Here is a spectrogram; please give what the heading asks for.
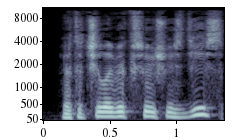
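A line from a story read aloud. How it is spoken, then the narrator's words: Trembling question. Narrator (Russian): спросила она дрожащим голосом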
